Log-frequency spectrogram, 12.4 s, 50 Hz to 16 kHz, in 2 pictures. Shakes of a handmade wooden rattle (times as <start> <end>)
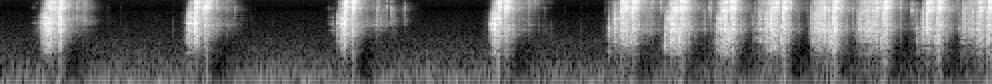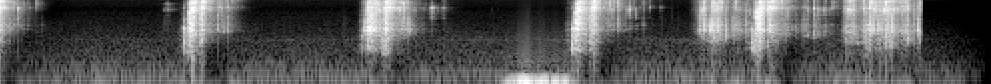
0.2 1.5, 2.1 6.5, 7.2 7.7, 8.4 9.0, 9.6 12.0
